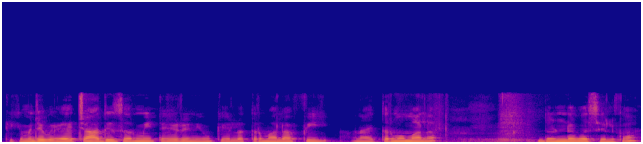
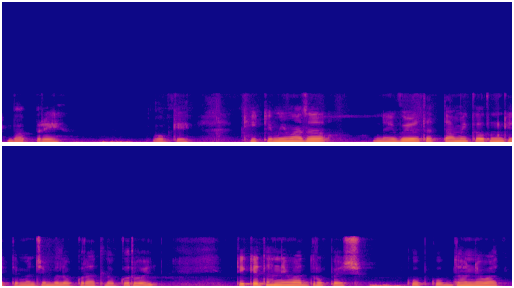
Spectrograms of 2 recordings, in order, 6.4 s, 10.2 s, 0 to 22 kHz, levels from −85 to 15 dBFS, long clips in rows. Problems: constant background noise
